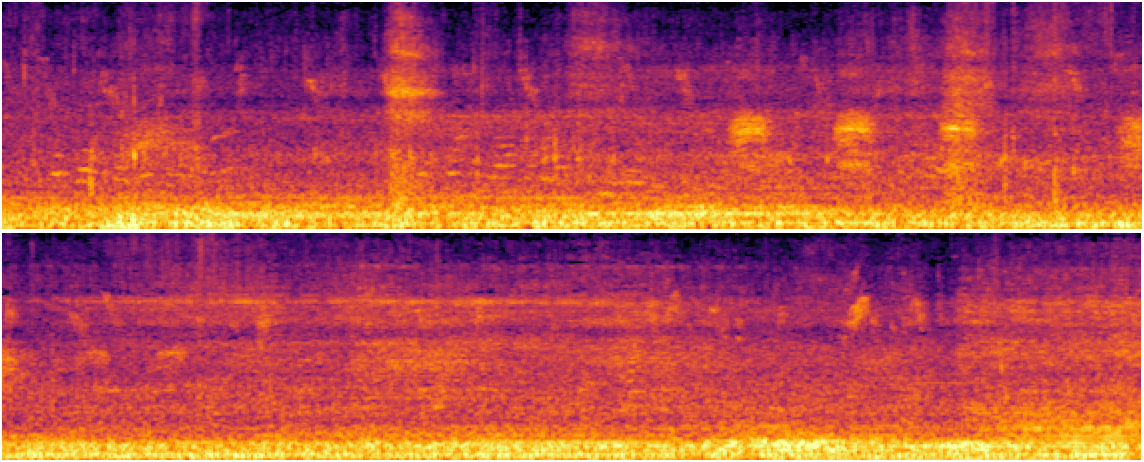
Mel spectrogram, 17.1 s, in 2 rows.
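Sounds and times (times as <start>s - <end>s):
steady low rumble: 0.0s - 17.0s
harsh bird calls: 3.9s - 17.0s.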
